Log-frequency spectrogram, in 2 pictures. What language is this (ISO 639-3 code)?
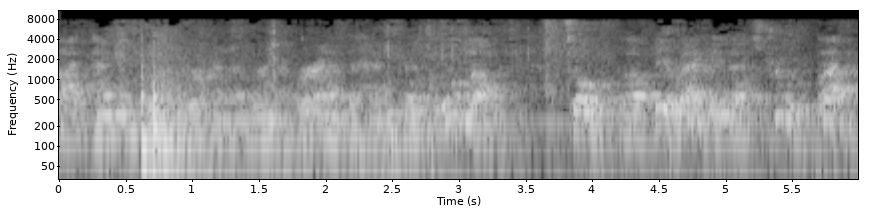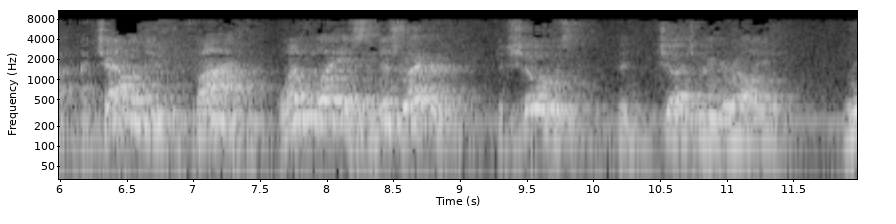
eng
